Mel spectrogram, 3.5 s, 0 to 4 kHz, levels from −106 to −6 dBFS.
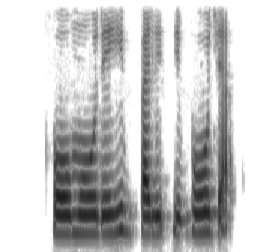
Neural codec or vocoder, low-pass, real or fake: none; 3.6 kHz; real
